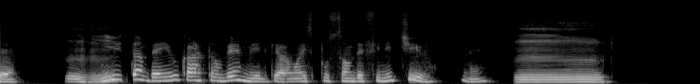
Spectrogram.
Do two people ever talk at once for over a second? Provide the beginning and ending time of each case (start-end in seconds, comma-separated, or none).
none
